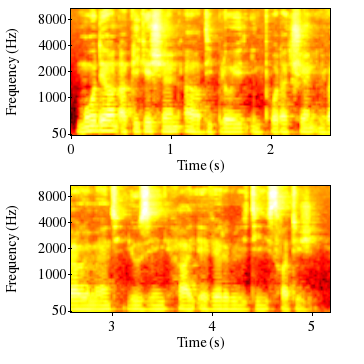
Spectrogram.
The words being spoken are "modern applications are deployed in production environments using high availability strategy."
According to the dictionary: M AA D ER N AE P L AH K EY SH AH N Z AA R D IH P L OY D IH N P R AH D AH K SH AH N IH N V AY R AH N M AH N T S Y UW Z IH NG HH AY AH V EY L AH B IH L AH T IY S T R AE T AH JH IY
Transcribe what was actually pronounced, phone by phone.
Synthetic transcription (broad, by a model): M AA D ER N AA P L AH K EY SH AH N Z AA R D IH P L OY D IH N P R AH D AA K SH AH N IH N V AY R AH N M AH N T Y UW Z IH NG HH AY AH V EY L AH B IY L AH T IY S T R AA T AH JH IY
